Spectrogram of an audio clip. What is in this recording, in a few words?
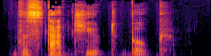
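"statute book", British English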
